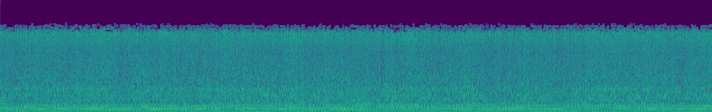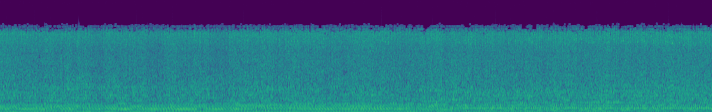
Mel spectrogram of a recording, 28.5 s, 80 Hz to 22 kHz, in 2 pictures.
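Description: Airboat's engine and air propeller running steadily at speed; about 23 seconds in the engine note steps down to a lower pitch as the revs are eased off.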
